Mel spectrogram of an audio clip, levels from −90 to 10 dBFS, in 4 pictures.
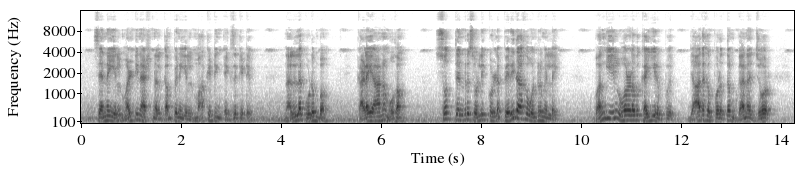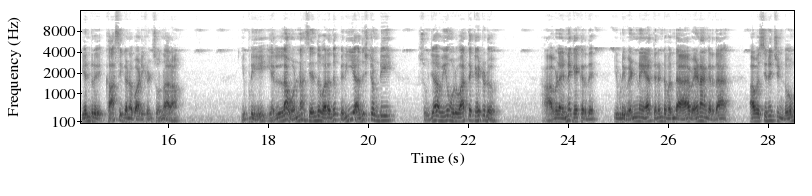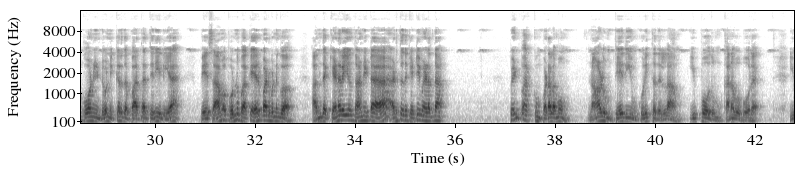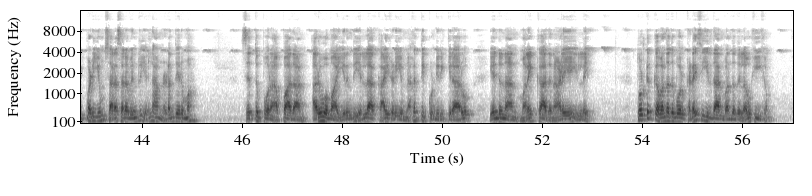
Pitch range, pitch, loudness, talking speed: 120-160 Hz, 135 Hz, -21 LUFS, 95 wpm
